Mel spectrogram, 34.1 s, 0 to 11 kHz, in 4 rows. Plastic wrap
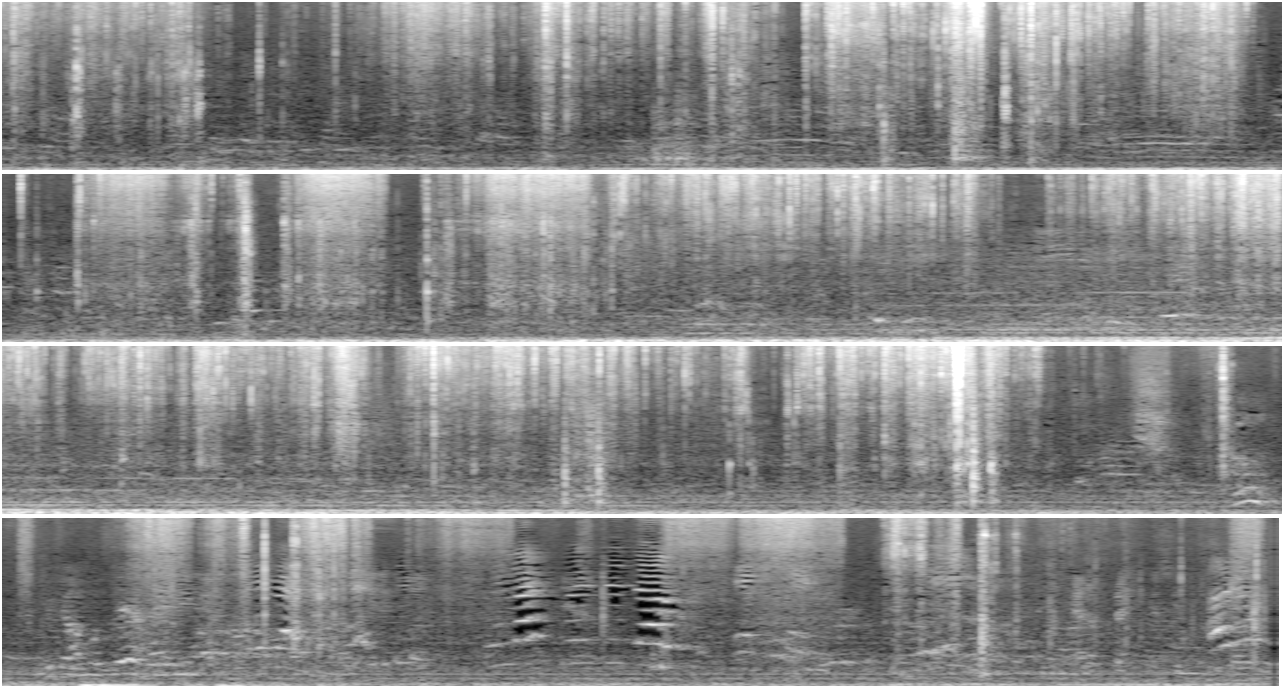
0.0 24.7

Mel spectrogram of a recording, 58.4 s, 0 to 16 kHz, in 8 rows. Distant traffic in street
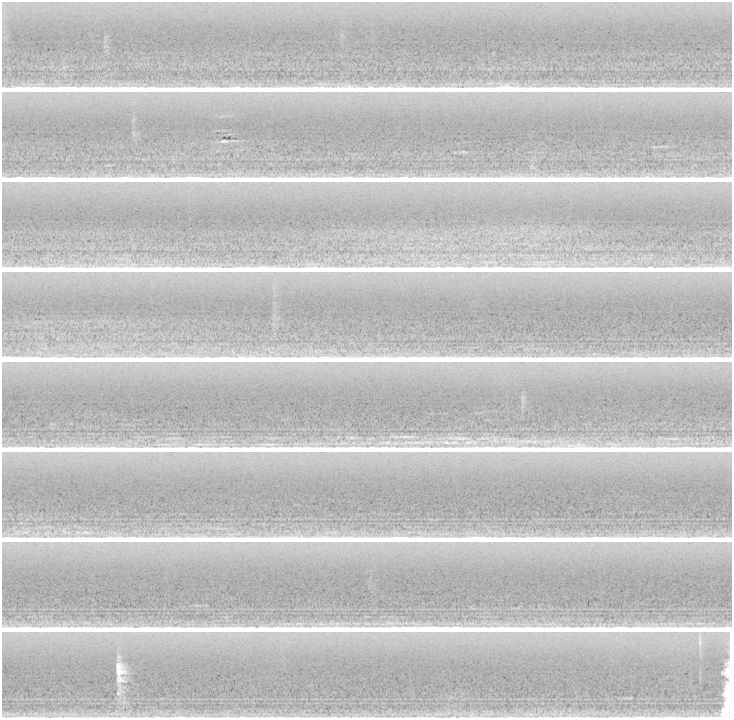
13.6 41.2

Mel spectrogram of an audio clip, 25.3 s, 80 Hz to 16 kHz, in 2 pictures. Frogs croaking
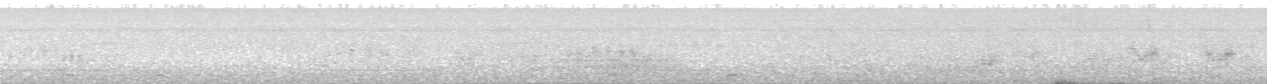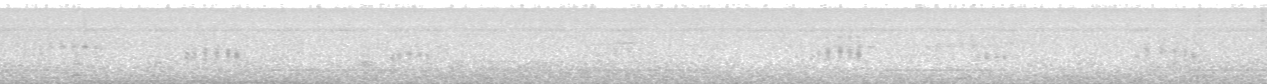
14.4 15.2, 20.8 21.4

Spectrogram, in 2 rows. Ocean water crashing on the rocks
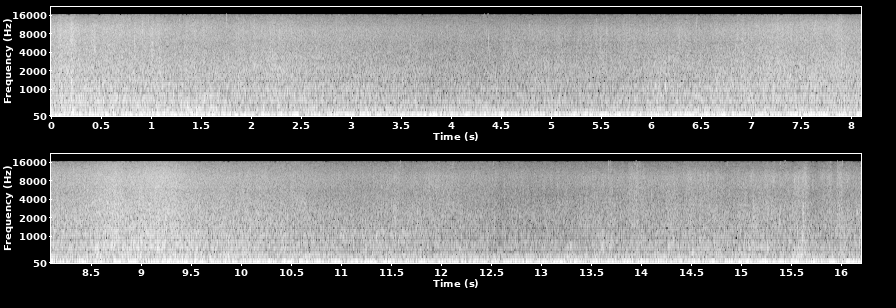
6.6 11.6

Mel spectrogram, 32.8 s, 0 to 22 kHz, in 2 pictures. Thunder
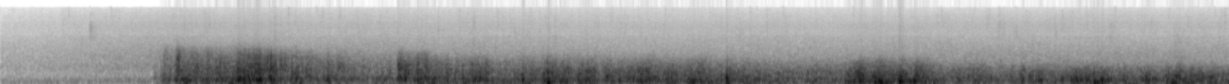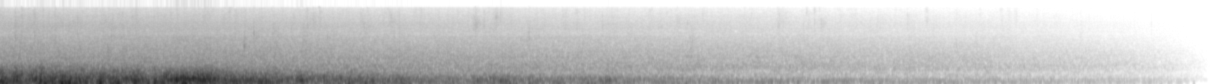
2.1 20.7

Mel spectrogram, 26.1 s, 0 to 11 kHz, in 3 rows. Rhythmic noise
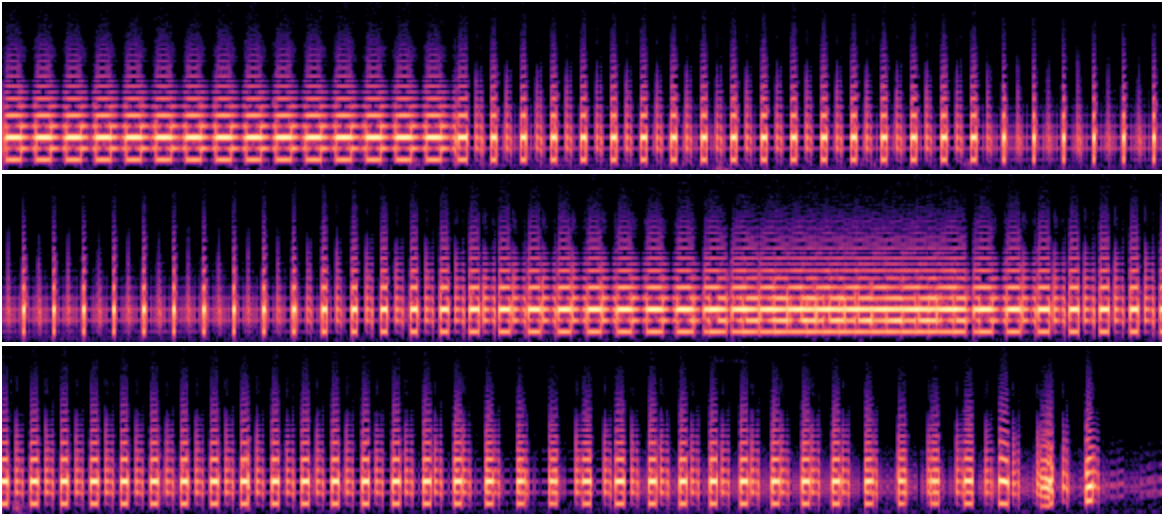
3.4 14.2, 16.0 25.2

